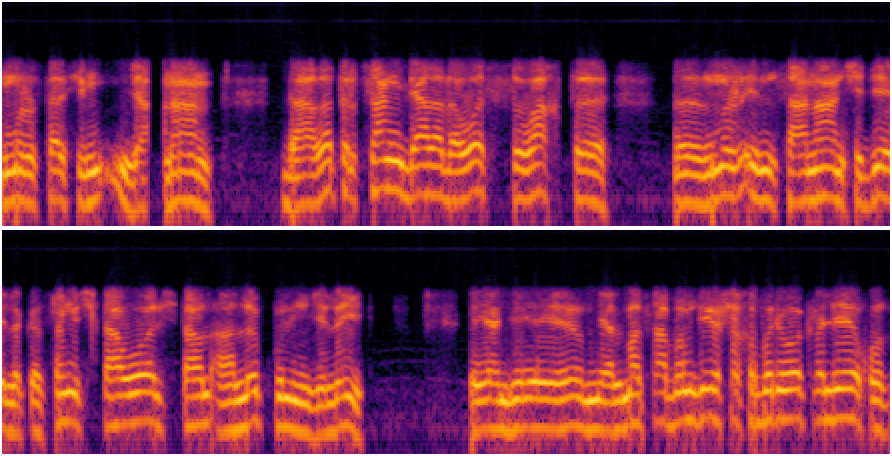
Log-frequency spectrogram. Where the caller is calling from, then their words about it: Kandahar, Afghanistan; ما د شایسته کندار څخه د ټلیفون په کرښه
